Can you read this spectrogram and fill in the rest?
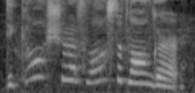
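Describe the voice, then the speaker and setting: A woman playing a weary immortal supervillain in an ASMR roleplay, an exasperated boss who is gentle with hostages, speaking formally with dry sarcasm. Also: very high voice, sing-song, measured pace, noisy background, exaggerated voice. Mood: exasperated, commanding. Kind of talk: scripted ASMR roleplay acting.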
